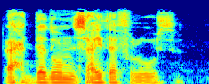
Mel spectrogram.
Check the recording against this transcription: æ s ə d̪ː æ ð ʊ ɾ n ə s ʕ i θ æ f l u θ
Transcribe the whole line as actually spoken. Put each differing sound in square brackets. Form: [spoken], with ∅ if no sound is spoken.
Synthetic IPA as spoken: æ [ħ] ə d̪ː æ ð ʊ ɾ n ə s ʕ i θ æ f l u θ

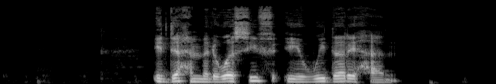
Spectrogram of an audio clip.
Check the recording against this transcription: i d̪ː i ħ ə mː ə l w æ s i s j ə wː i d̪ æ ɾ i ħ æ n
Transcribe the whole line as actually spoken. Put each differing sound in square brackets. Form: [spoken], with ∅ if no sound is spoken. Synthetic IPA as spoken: i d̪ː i ħ ə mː ə l w æ s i [f] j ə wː i d̪ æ ɾ i ħ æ n

